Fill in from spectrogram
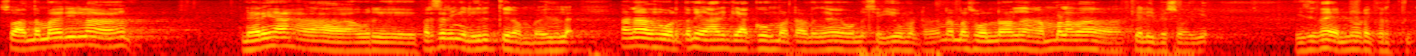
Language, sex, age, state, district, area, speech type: Tamil, male, 18-30, Tamil Nadu, Tiruchirappalli, rural, spontaneous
